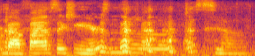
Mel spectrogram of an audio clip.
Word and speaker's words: PSNOB: The Oh, P is silent. Yeah. I've been saying peace now for about 5-6 years. No, just snob. Snob, There you got go.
